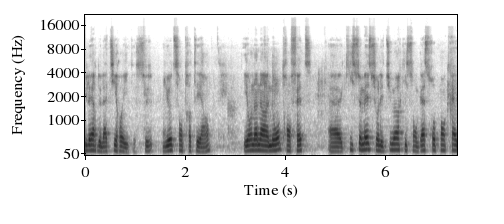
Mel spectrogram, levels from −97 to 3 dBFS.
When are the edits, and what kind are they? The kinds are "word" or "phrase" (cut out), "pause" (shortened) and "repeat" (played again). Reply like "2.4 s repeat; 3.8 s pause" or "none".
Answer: 1.5 s phrase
